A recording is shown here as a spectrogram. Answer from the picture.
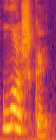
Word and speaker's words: ложкой: Я ем суп ложкой. Alors, où est le mot mis à l'instrumental, à ton avis? Oui, c'est ложкой. Ложкой. Répète s'il te plaît, ложкой. Fais attention, j'écris je, mais je prononce ch.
